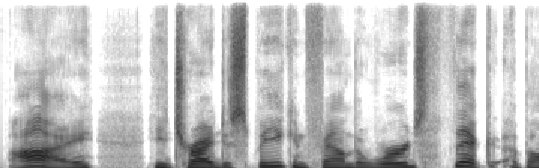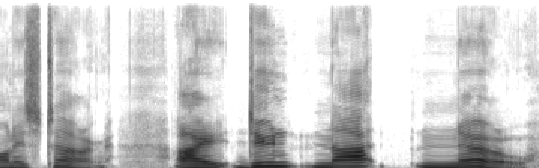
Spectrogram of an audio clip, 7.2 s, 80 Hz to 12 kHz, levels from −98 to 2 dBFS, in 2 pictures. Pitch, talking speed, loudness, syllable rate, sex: 205 Hz, 125 wpm, -19 LUFS, 3.3 syllables/s, male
